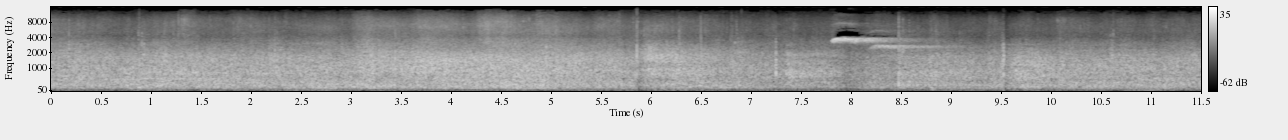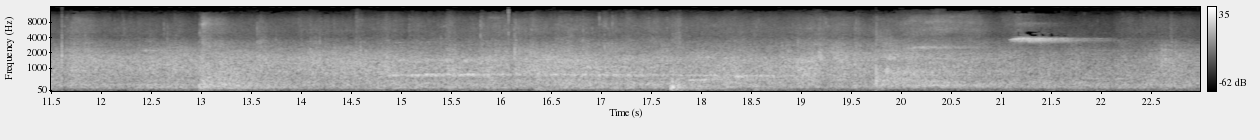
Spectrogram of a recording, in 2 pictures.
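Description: Ice hockey skates scrape and carve on ice in an echoing indoor rink.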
